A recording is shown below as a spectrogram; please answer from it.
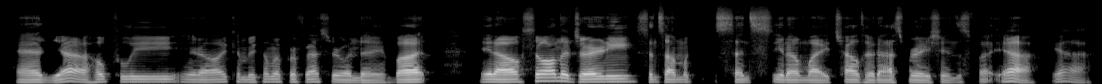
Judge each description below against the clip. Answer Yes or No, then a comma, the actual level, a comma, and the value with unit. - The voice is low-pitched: Yes, low, 110 Hz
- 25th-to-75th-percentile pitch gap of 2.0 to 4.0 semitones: Yes, average, 2.9 semitones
